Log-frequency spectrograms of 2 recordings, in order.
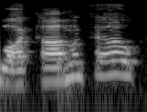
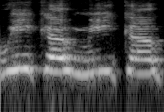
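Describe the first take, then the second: First: The name is run together as one word. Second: The name is split into two parts. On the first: Locals say it this way. The speaker calls it right. "Do you mean Wacomico?" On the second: A newcomer reads it from the spelling. The speaker calls it wrong. "She said"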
